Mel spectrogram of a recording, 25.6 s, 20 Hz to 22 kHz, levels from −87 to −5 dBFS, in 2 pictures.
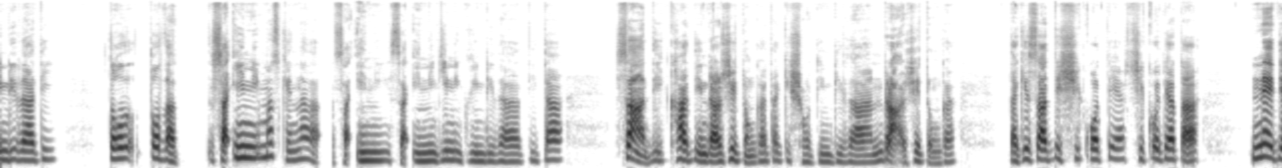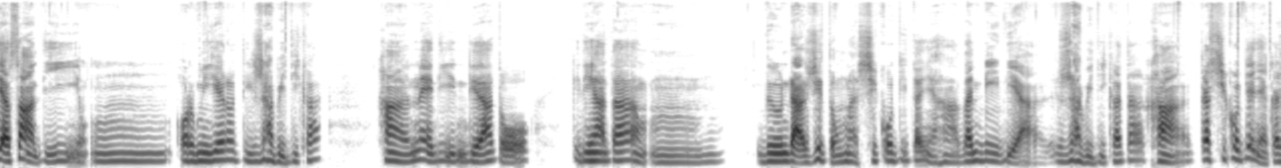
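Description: No technical faults occur anywhere in the recording, so there is nothing to describe in time order.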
